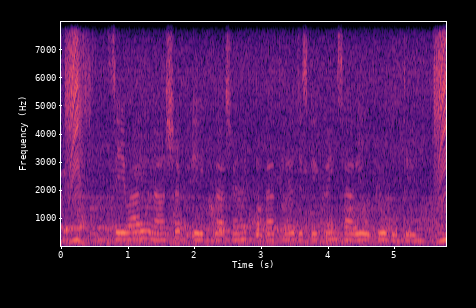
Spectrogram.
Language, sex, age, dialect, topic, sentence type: Hindi, female, 18-24, Marwari Dhudhari, agriculture, statement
